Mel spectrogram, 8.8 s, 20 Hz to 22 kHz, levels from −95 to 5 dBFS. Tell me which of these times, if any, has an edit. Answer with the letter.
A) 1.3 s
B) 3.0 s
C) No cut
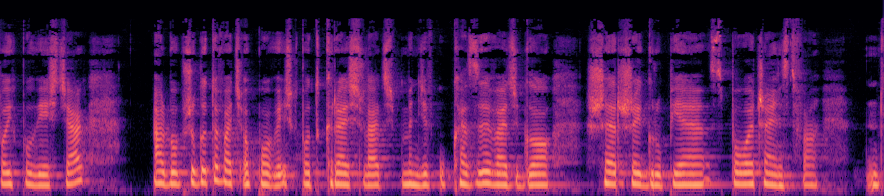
B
